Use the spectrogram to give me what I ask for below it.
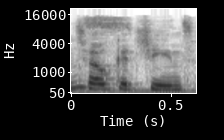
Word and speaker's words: Tocantins: Tocantins.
